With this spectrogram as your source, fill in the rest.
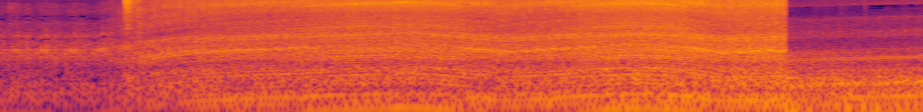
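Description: A bus door hisses shut.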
